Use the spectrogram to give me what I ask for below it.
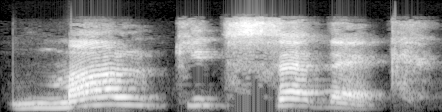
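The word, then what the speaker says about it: מלכי־צדק: Então, a pronúncia correta é Malki, ou Malki, Malkitzedek.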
